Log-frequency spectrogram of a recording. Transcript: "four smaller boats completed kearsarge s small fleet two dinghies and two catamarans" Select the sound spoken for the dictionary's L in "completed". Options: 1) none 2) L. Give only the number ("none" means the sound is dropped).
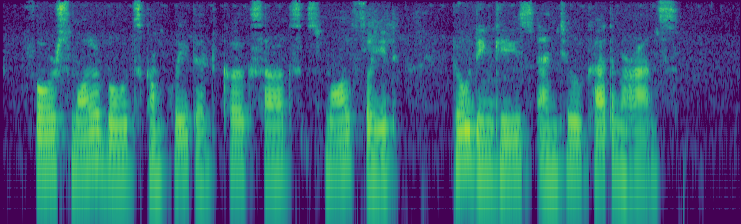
2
